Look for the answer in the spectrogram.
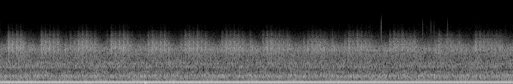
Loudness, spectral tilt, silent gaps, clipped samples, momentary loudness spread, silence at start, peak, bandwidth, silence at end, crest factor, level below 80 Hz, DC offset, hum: -20 LUFS; -7.5 dB/octave; none; under 0.1%; 1 LU; 0 s; -6 dBFS; 5.4 kHz; 0 s; 12 dB; -40 dBFS; under 0.1%; none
